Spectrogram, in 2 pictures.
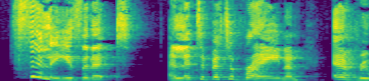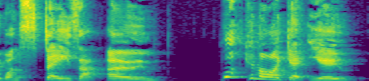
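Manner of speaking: high, loud chatty shopkeeper; Miss Rabbit. A narrator's reading. Miss Rabbit serves at the empty supermarket, high and chatty. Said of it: "Miss Rabbit was all alone".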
